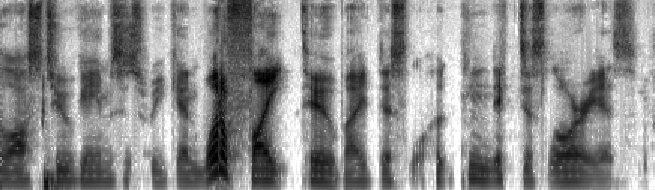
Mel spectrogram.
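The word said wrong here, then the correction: Deslauriers: That was an insane fight. – Delorier, yeah. I'm sorry. I mispronounced that.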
